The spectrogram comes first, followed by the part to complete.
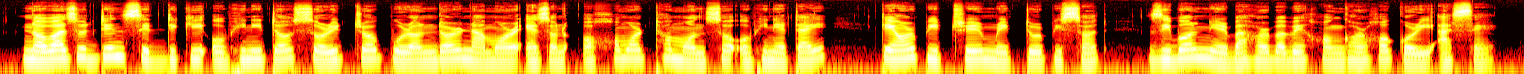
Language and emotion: Assamese, neutral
